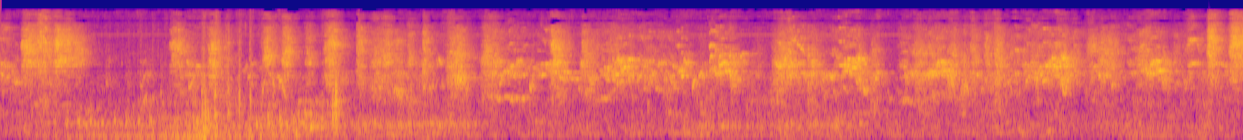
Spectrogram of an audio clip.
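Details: Budgerigars feeding on millet with their young, with a constant chatter of high-pitched chirps, scratchy squawks and warbles from several birds overlapping.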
